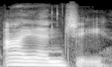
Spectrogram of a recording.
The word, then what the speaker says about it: Ng: It's just like ing.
